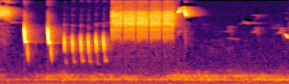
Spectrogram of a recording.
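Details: Evening nightingale song with two sharp whistles, then a quick row of clipped notes and a harsh, buzzy trill lasting about a second. A low rumble of background noise runs throughout.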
